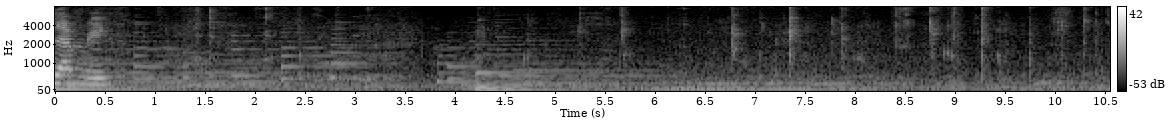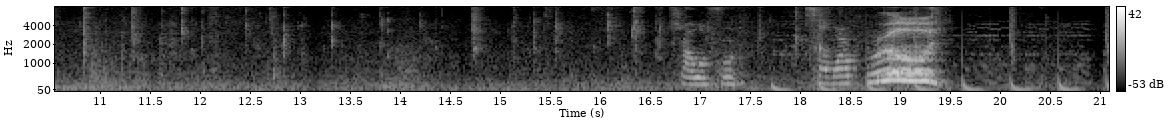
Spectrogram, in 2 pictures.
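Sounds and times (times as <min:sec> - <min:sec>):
crunching and chewing of fruit: 0:01.2 - 0:03.3, 0:04.2 - 0:18.1.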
